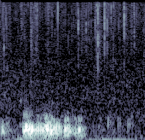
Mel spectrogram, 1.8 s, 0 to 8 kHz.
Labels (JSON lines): {"label": "biophony, growl", "recorder": "SoundTrap 500"}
